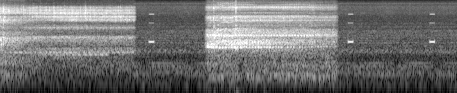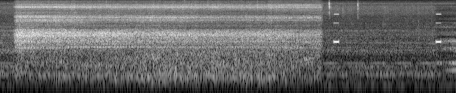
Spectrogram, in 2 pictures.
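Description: Steady hum and hiss of a remotely operated underwater robot's thrusters as it descends, changing abruptly several times, with faint short beeps now and then.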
